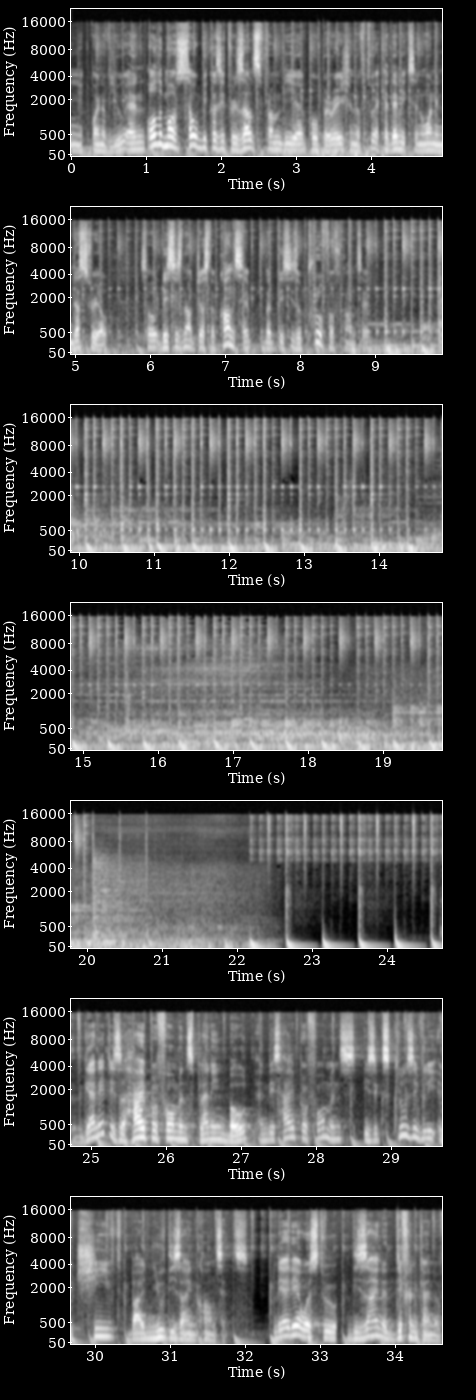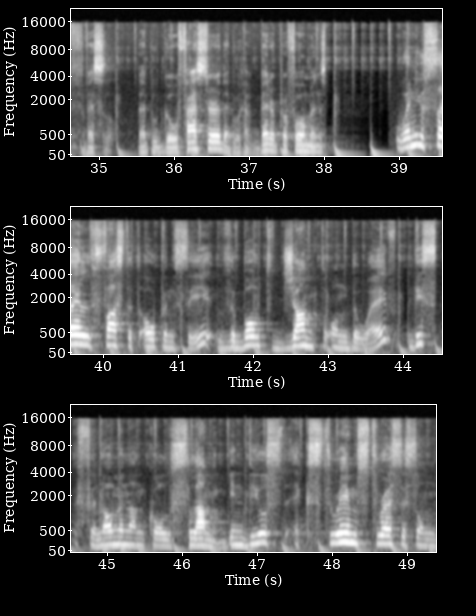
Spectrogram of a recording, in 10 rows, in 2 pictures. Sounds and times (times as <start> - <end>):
Speech: 0.0 - 9.0, 24.7 - 38.1, 39.0 - 49.3
Music: 0.0 - 49.3.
